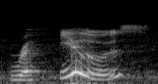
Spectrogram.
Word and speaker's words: refuse: So we've got refuse, and we kind of pronounce that S like a Z. And then here, because of the stress change, it becomes refuse, refuse.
